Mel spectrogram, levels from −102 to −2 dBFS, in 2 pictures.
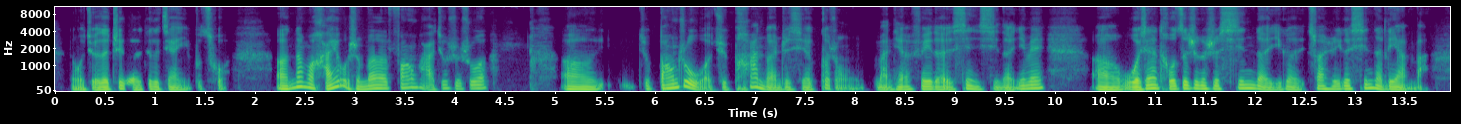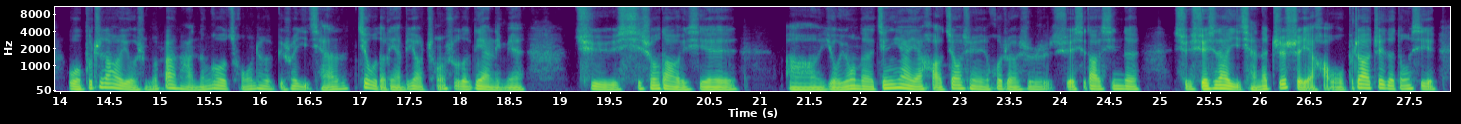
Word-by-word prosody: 我 - - -3
觉 80 - -3
得 90 - +5
这 120 - -2
个 80 -7 -2
这 100 - -5
个 90 - +1
建 85 -2 -3
议 - - -10
不 - - -14
错。 - - -11 0.4
呃， 110 - +2
那 185 +10 +2
么 155 - +2
还 120 -2 0
有 210 +3 +1
什 100 - -2
么 125 +6 +2
方 145 +5 -4
法 150 - -6
就 130 - -8
是 115 -4 -8
说 130 +4 -3 0.7
呃， 95 -2 0 0.4
就 110 - -9
帮 135 +3 +2
助 170 - +3
我 - - -5
去 90 - -8
判 175 -3 -2
断 80 -4 -2
这 80 - -5
些 80 0 -5
各 - - -5
种 - - -11
满 - - -4
天 90 +2 -2
飞 100 +2 +1
的 90 -2 0
信 105 +1 -2
息 90 -1 -8
呢？ 75 -1 -2
因 115 +6 -1
为， 135 +3 +1 0.5
呃， 85 -3 +1
我 90 +1 +3
现 125 - +3
在 135 - +4
投 105 -4 +1
资 110 - 0
这 125 0 0
个 120 - +2
是 115 -1 -1
新 135 +4 -1
的 90 -8 +1
一 80 - -6
个 85 -2 -2
算 110 -2 -2
是 100 - -1
一 105 - -3
个 110 - +2
新 140 +5 -2
的 125 - +2
链 95 -3 0
吧， - - -9 0.4
我 100 -3 +4
不 90 - -2
知 170 - +1
道 155 -6 +4
有 90 -6 +2
什 80 +2 -8
么 95 - -4
办 130 +2 +1
法 95 -8 -2
能 85 +6 -3
够 120 -4 +2
从 100 +2 -5
这 120 - -1
个 105 - -1
比 95 - -8
如 - - -7
说 110 - -1
以 100 0 -2
前 95 +7 -3
旧 155 -7 +2
的 - - 0
链， 80 -1 -1
比 100 - -5
较 105 -5 +1
成 115 - -5
熟 115 -2 -4
的 100 - +3
链 100 -6 +3
里 80 - -2
面 80 +2 -2 0.5
去 90 -5 0
吸 85 +7 -4
收 120 +2 +2
到 105 -7 +3
一 - - 0
些， 90 0 +2 0.5
呃， 80 -1 0
有 80 -1 +2
用 110 +4 +4
的 100 -2 +2
经 135 +9 +4
验 140 -5 +6
也 100 - +4
好， 80 -6 +1
教 125 +9 +2
训 100 -7 0
或 110 - 0
者 90 -3 0
是 95 0 -4
学 100 - -1
习 95 - -6
到 105 -2 +4
新 110 +2 -2
的， 100 -2 +2 0.4
学 100 - -3
学 110 +3 +6
习 130 - +3
到 125 -2 +8
以 100 -5 +4
前 80 -1 -2
的 105 - +3
知 140 +7 +3
识 - - +3
也 - - +4
好， - - -3
我 85 -3 -2
不 80 - -9
知 150 - +5
道 140 -2 +7
这 145 +1 +2
个 110 - +3
东 115 +2 0
西， 105 -5 -1
100 Hz, 295 characters per minute, -24 LUFS, 90-120 Hz, 0.7 s, 到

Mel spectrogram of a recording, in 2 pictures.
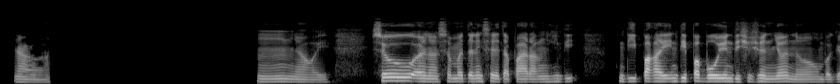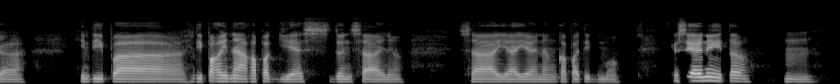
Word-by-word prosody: Oo. 110 -3 -5 2.1
Mm, 130 0 -5 0.2
okey. 110 0 -9 0.4
So 165 -1 +4
ano, 140 -2 +2
sa 140 +2 -3
madaling 140 -1 0
salita, 135 -3 0
parang 125 0 0
hindi 135 +2 -7 0.4
hindi 145 0 -4
pa 145 +1 +5
kayo 140 -1 +4
hindi 145 +1 +1
pa 155 0 +3
buo 145 +1 +5
'yong 145 -1 +4
desisyon 135 0 0
niyo 140 +1 +2
'no, 115 -1 -4
kumbaga 115 -1 -5 0.6
hindi 135 0 -2
pa 130 -1 +2 0.6
hindi 130 +4 -5
pa 150 0 +2
kayo 140 0 +4
nakakapag-yes 130 -2 -1
do'n 125 -1 -4
sa 115 -1 0
ano, 110 0 -9 0.5
sa 120 -1 -1
yaya 120 0 -1
ng 115 0 -7
kapatid 120 -1 -5
mo? 110 0 -11 0.5
Kasi 160 +5 +4
ano 170 +1 +6
ito 145 -5 0 0.3
mm. 120 -2 -11
130 Hz, 140 wpm, -24 LUFS, 120-140 Hz, 2.1 s, ano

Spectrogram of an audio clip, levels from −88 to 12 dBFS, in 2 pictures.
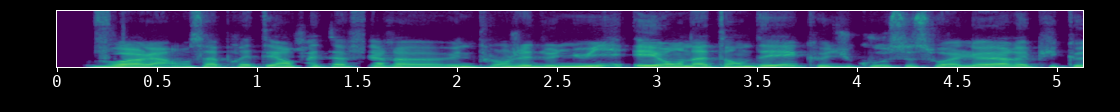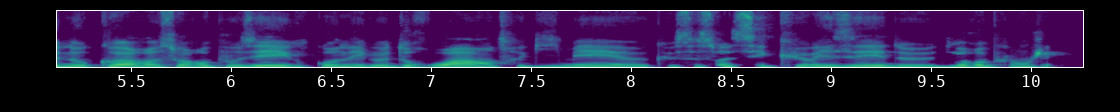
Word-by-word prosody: voilà, 180 -2 +4
on 165 - -3
s'apprêtait, 175 +4 0
en 220 - +5
fait, 200 -3 -5
à 170 - +1
faire, 205 +4 -2
heu, 170 -2 0
une 170 0 0
plongée 185 +3 +1
de 180 -1 0
nuit 230 +9 +3
et 205 +2 +7
on 215 -2 +5
attendait 185 +7 +3
que, 200 - -3
du 165 -2 -3
coup, 210 +7 -4
ce 200 -3 -4
soit 170 -3 0
l'heure 205 +7 +3
et 175 - +2
puis 170 +4 -8
que 185 +2 -3
nos 165 -4 0
corps 185 +3 +1
soient 170 +1 -4
reposés 165 +7 -1
et 180 - -5
qu'on 160 0 -3
ait 155 - -4
«le 150 -1 -5
droit», 155 +6 0
entre 160 -2 -5
guillemets, 160 +5 -5
heu, 150 -1 -8
que 150 - -20
ce 155 0 -14
soit 160 0 -6
sécurisé 170 +2 -4
de 155 -4 -6
de 155 +1 -5
replonger. 160 -1 -4
175 Hz, 250 wpm, -23 LUFS, 160-190 Hz, -, et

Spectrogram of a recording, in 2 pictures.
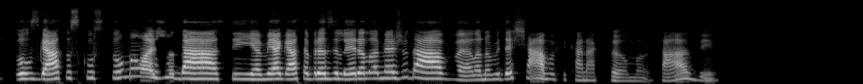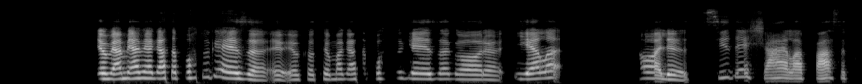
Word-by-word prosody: os 255 +1 0
gatos 270 +4 +4
costumam 300 +5 -8
ajudar, 265 -4 +5
assim. 250 -1 -6
A 235 - -1
minha 250 +1 +5
gata 250 +2 +2
brasileira 255 0 +1
ela 275 +1 -4
me 285 +1 -4
ajudava 275 -6 +2
ela 205 +2 -5
não 225 0 -9
me 245 - -10
deixava 255 -1 -4
ficar 215 -4 -15
na 185 0 -14
cama, 160 -4 -15
sabe. 170 - -10 2.4
Eu 255 0 +6
me 245 - +4
a 250 - +7
mi 270 0 +2
a 280 - +7
minha 285 -1 +3
gata 275 +1 +2
portuguesa, 280 - -1
eu 210 +1 -6
eu 220 - -10
que 230 - -15
eu 225 - -9
tenho 235 0 -8
uma 245 0 -7
gata 245 +1 -8
portuguesa 260 -2 -4
agora 225 -3 -5
e 250 0 -2
ela 270 +4 +1 0.8
olha, 230 -8 -1
se 310 +2 -13
deixar 150 - -6
ela 140 -1 -2
passa, 140 +1 -4
250 Hz, 155 wpm, -21 LUFS, 220-275 Hz, 2.4 s, a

